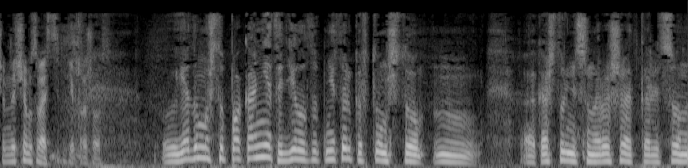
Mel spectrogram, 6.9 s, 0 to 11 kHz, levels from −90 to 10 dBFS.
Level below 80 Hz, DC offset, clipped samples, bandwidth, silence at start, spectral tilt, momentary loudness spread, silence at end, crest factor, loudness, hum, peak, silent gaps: -48 dBFS; under 0.1%; under 0.1%; 8.8 kHz; 0 s; -6.5 dB/octave; 13 LU; 0 s; 14 dB; -23 LUFS; none; -10 dBFS; none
